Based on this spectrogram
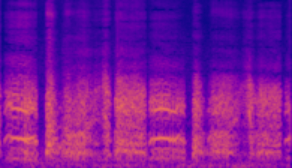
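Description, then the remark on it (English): Raucous, crowing calls of Manx shearwaters repeat in rapid, breathy bursts, several overlapping birds cackling and gasping with only brief gaps between cries, on Great Blasket Island, a rocky island off the west coast of Ireland, where thousands gather before their annual migration to South America. “From the west coast of Ireland, there is a rocky speck of land out there known as Great Blasket Island, and every year, thousands of Manx shearwaters gather there before their annual migration to South America.”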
